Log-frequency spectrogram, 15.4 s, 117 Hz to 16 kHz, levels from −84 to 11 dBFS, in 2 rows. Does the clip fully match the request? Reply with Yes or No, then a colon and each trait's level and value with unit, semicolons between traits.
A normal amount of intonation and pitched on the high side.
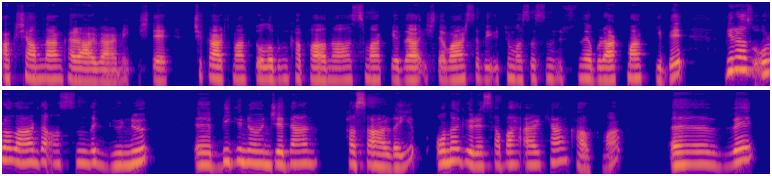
Yes: average, 3.8 semitones; high, 195 Hz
